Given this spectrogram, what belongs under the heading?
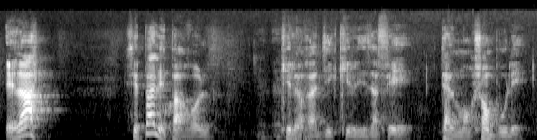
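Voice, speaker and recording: A man giving a religious lesson on scripture, sprinkling Hebrew terms into his talk and swinging from hushed murmurs to loud exclamations. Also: lowish voice, big pitch swings, normal speed. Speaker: Torah teacher.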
